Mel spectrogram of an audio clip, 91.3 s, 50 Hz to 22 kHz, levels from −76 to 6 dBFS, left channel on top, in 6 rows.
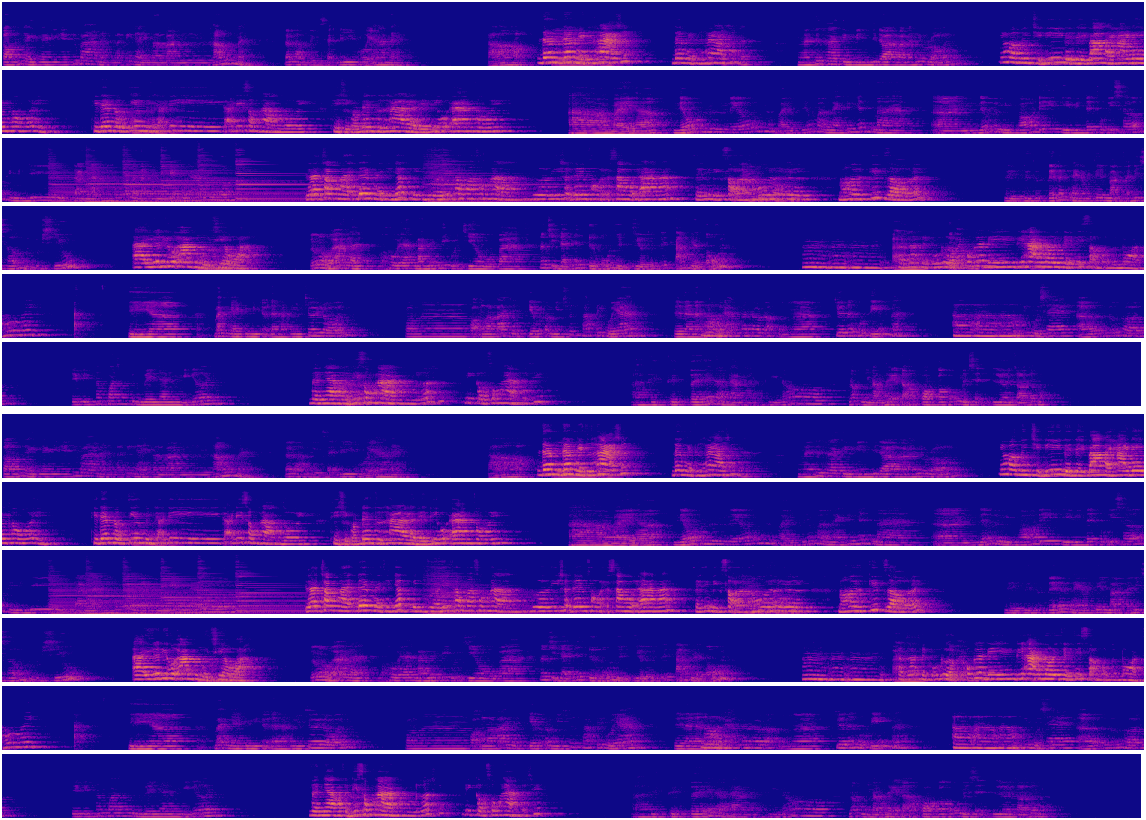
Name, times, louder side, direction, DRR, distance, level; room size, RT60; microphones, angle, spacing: voice 1, 0.0-3.4 3.8-5.4 6.5-7.0 7.3-8.2 9.6-10.0 10.6-12.8 16.9-17.4 22.8-33.6 40.3-41.1 43.8-46.8 48.3-48.9 49.8-55.5 57.5-58.0 58.3-58.7 59.4-59.6 62.6-65.6 66.3-69.5 69.9-73.0 74.3-76.2 77.1-79.1 80.6-81.3 84.5-90.0, left 1 dB, 45° left, 0 dB, 0.7 m, -40 dB
voice 2, 7.1-8.3 8.9-9.8 13.3-15.8 16.4-19.3 19.6-21.9 34.5-39.4 39.7-41.2 41.6-42.7 47.4-49.0 56.3-61.4 70.2-70.6 73.6-74.5 80.2-81.9 82.3-83.3, right 2 dB, 70° right, 4 dB, 0.6 m, -28 dB
sound 1, 31.1-35.6 36.1-39.1, equal, ahead, 0.6 m, -43 dB
4.5 x 2.3 x 3.2 m, 0.82 s
head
